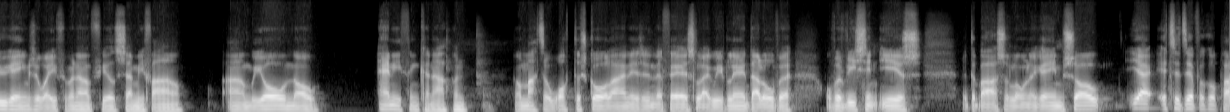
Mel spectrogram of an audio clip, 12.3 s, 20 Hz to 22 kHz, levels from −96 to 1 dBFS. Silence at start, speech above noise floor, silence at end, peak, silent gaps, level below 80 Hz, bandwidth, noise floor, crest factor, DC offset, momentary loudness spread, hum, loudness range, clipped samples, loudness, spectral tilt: 0 s; 58 dB; 0 s; 0 dBFS; none; -34 dBFS; 15 kHz; -73 dBFS; 16 dB; under 0.1%; 7 LU; none; 2 LU; under 0.1%; -17 LUFS; -6 dB/octave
